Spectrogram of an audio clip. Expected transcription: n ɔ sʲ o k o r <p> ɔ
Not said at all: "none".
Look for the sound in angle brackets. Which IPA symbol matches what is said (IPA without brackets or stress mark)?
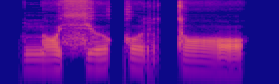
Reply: t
